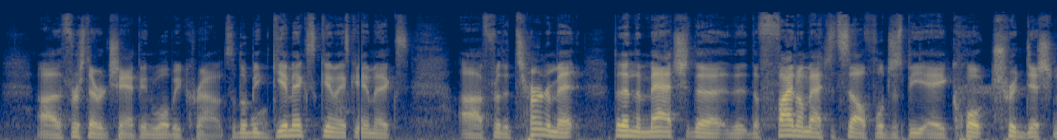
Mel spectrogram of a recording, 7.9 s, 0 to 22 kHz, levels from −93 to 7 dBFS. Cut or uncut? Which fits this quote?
uncut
